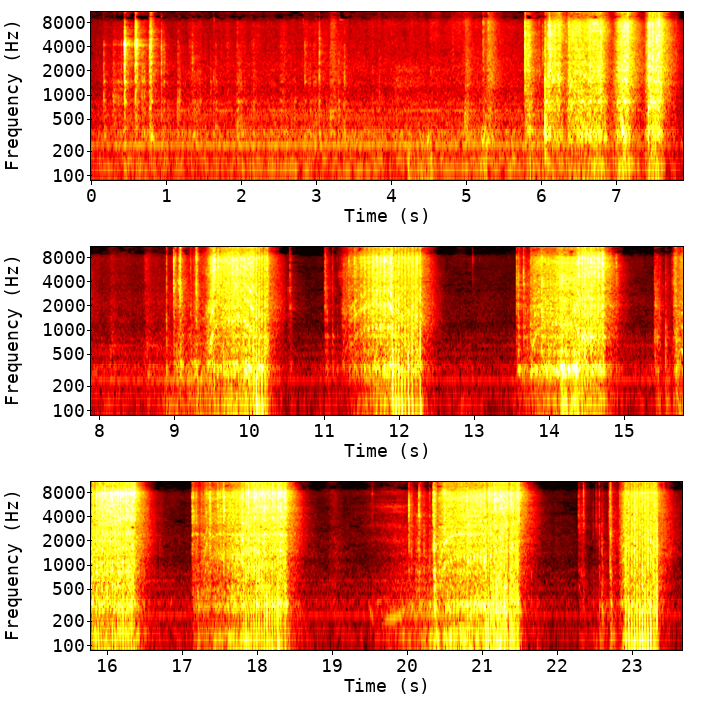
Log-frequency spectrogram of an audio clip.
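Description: Fleece sleeve brushing against the microphone in repeated rustles about a second long, every second or two, after a few light clicks of handling.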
